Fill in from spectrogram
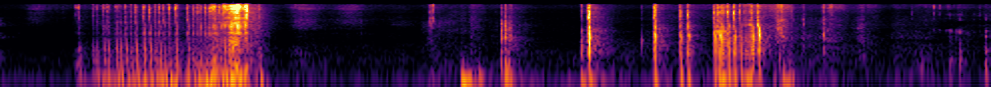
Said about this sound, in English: So before we get into the episode, you know I gotta do the shuffling of the cards, you know what I'm saying?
